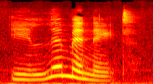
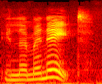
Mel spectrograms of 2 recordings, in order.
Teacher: the four-syllable word eliminate has stress on the second syllable · Shown in: first take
